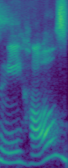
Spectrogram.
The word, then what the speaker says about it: Nihals: Yeah, so it's pronounced Nihals, but when I receive new light beings, like the Lyrans, they don't say it. I see the word, so I was calling them Nihals for like the longest time, and I was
